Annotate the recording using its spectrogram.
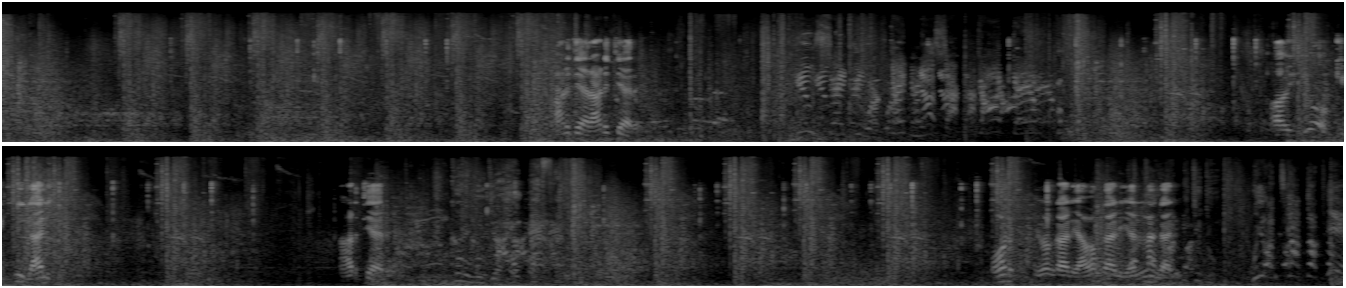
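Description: Rifle shots crack repeatedly.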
